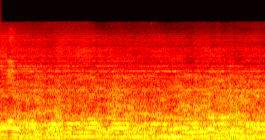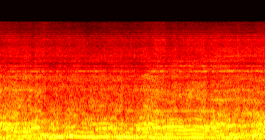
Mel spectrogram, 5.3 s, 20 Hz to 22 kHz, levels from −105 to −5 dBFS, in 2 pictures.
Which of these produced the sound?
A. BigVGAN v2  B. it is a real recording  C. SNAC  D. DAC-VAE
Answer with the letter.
C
